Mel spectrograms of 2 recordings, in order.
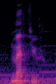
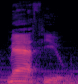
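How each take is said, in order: First: The vowels are dropped, leaving mostly consonants. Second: The vowels are clearly sounded in full. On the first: "You take the A and the E out, you got Matthew" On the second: "The emphasis uh, audibly is on the A and the E"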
